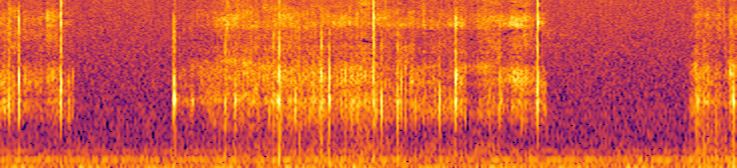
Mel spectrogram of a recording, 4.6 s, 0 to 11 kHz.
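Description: Long painted fingernails scratch across and tap on the tops of upright wooden dominoes packed into a hand-sized carved wooden tray held on a lap. Quiet, dry scraping is broken by a series of short, sharp clicks with a bright woody tone around 1.4 kHz that die away almost at once, over a faint low hum.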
